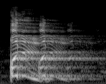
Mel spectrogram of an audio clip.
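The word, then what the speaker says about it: قل: কি বললাম কুল নয় উচ্চারণের পার্থক্য মানেও পার্থক্য কুল কয় বয় হস কুল আর কয় হস উলা কুল দুটো কুলের মধ্যে পার্থক্য আছে কুলু থেকে কুল মানে বলো আকালা ইয়া কুলু থেকে কুল মানে গেল বা খাও এজন্য বাবা যে ইমামের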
